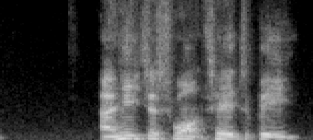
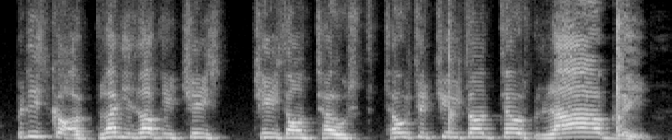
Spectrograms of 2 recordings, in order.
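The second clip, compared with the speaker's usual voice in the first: higher, delighted rave about cheese on toast; gushing spirit quote; 9 semitones higher than usual. Retold or imitated. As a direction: relay his delight, voice lifted high. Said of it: "beautiful, he says".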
